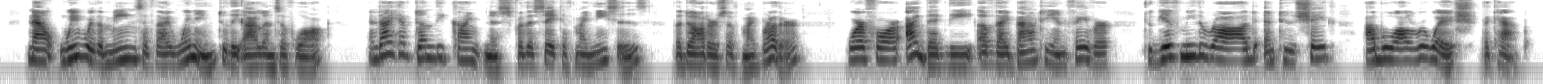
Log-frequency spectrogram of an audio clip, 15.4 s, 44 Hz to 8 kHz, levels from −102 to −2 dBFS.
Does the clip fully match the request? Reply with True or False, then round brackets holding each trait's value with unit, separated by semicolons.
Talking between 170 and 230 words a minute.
True (200 wpm)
